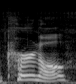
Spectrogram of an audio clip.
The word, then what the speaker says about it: colonel: So Colonel does not look like kernel, but when you eat corn has you have kernels.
